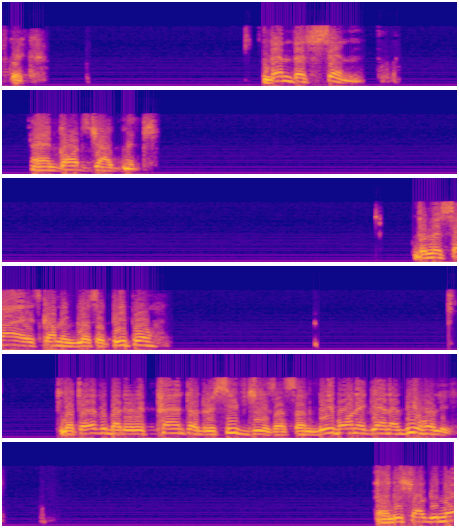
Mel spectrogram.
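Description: A man speaks with emphasis into a close microphone, in bursts with long pauses.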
